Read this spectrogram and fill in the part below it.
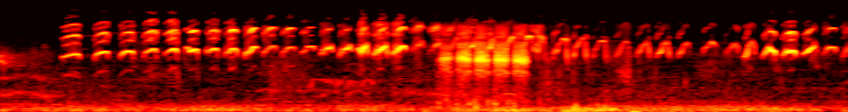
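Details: Collared falconets during hunting training: rapid, high, sharply rising-and-falling notes with a ringing edge, repeated about three times a second in a steady chattering run, with one louder and denser burst near the middle.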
